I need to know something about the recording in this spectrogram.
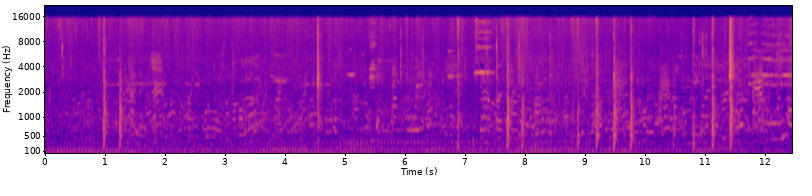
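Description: A knife knocks sharply against a board in uneven chops.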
